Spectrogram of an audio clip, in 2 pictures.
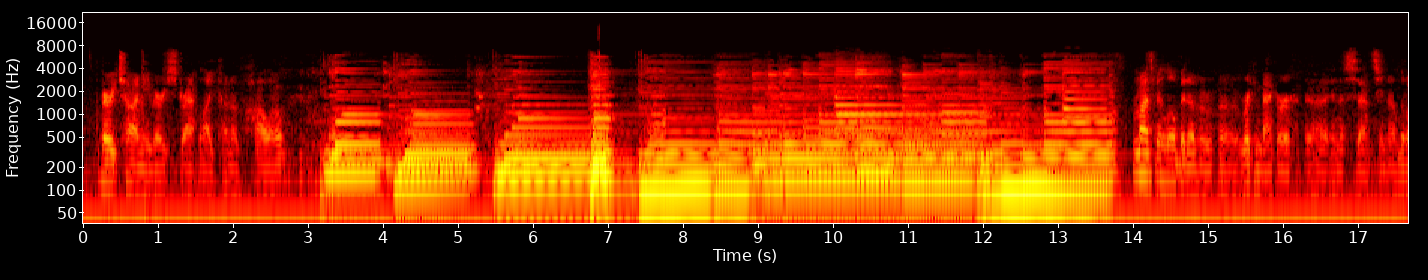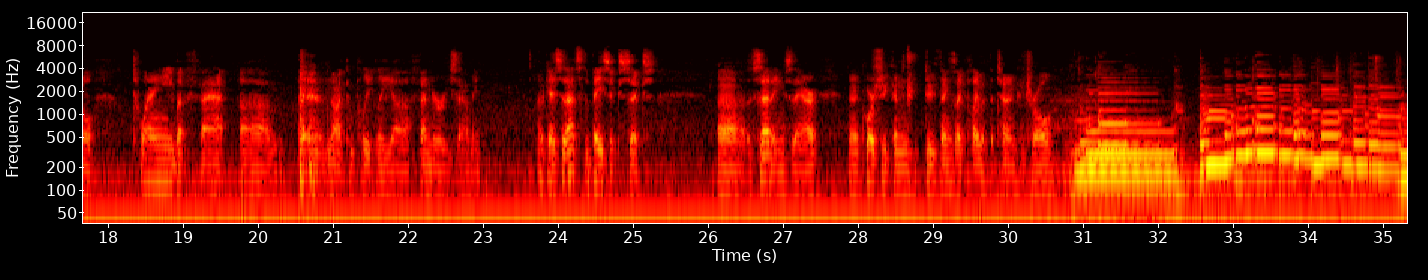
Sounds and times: Inside, small room: 0:00.0 - 0:35.3
Speech: 0:00.2 - 0:02.8, 0:14.0 - 0:23.0, 0:23.7 - 0:25.4, 0:26.1 - 0:30.7
Guitar: 0:02.8 - 0:13.9, 0:30.2 - 0:35.3.

